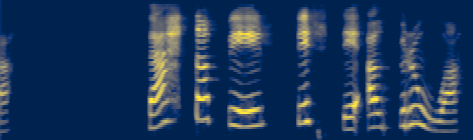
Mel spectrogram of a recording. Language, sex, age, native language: Icelandic, female, 9, Icelandic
